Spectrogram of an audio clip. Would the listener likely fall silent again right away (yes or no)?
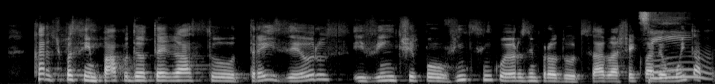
no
